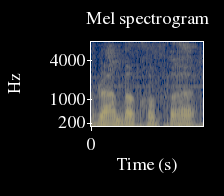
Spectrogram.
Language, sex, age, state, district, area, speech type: Manipuri, male, 60+, Manipur, Imphal East, urban, spontaneous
